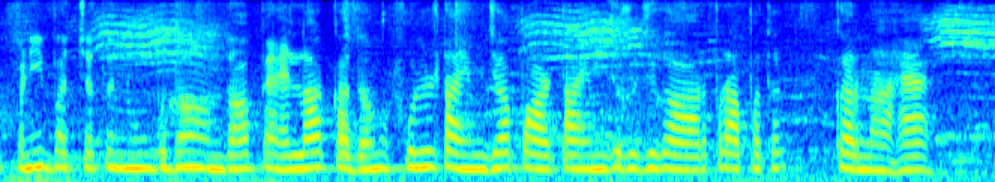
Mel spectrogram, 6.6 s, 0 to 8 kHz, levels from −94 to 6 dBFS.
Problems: background sounds at intervals, background conversations at intervals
